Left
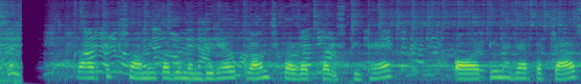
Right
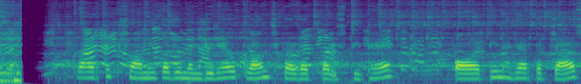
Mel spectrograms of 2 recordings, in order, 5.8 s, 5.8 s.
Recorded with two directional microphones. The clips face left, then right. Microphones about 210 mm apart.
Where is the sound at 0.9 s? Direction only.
45° left (ahead or behind).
